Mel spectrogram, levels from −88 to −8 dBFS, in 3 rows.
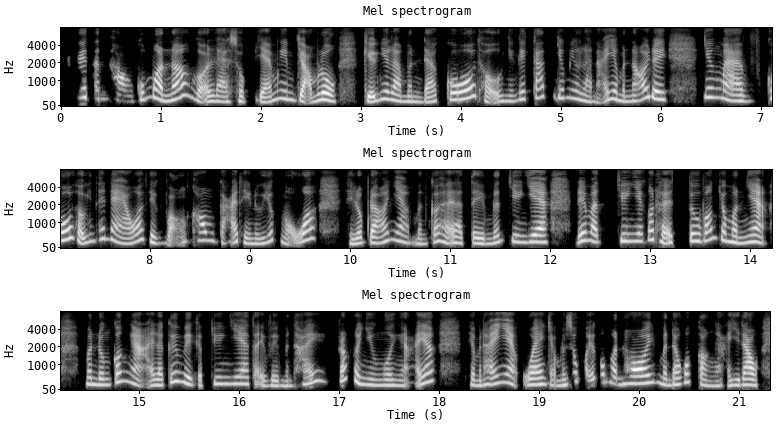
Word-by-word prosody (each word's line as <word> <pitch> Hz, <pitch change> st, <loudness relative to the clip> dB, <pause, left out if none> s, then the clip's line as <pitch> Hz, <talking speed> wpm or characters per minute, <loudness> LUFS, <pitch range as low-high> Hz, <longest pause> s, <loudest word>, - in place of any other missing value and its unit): cái 350 Hz, +1 st, 0 dB
tinh 295 Hz, -, -9 dB
thần 215 Hz, -3 st, -2 dB
của 265 Hz, -, -2 dB
mình 260 Hz, -10 st, +5 dB
á, 280 Hz, -, +5 dB, 0.2 s
gọi -, -, +2 dB
là, 195 Hz, -2 st, -1 dB
sụt 200 Hz, 0 st, -4 dB
giảm 185 Hz, +10 st, 0 dB
nghiêm 290 Hz, -4 st, -2 dB
trọng 235 Hz, -, +2 dB
luôn. 255 Hz, -4 st, +7 dB, 0.3 s
Kiểu 195 Hz, -1 st, +5 dB
như 290 Hz, +6 st, 0 dB
là 245 Hz, -5 st, +2 dB
mình 195 Hz, -2 st, -3 dB
đã 180 Hz, +3 st, 0 dB
cố 290 Hz, +7 st, +5 dB
thử 310 Hz, -, -2 dB
những 210 Hz, +2 st, -5 dB
cái 285 Hz, -, -1 dB
cách 335 Hz, +5 st, -4 dB
giống 335 Hz, 0 st, -3 dB
như 310 Hz, -3 st, -3 dB
là 220 Hz, -7 st, -2 dB
nãy 190 Hz, -, -5 dB
giờ 295 Hz, -, +2 dB
mình 205 Hz, -2 st, -3 dB
nói 215 Hz, +10 st, 0 dB
đi, 295 Hz, -5 st, +5 dB, 0.4 s
nhưng 360 Hz, -1 st, -1 dB
v -, -, -8 dB
mà 225 Hz, -6 st, +3 dB, 0.2 s
cố 335 Hz, +6 st, +5 dB
thử -, -, +4 dB
như 270 Hz, +5 st, -5 dB
thế 380 Hz, -, 0 dB
nào 235 Hz, -, -1 dB
á 305 Hz, -, +2 dB
thì 245 Hz, -, +2 dB
vẫn 245 Hz, -, -4 dB
không 310 Hz, -3 st, -2 dB
cải 255 Hz, -, -3 dB
thiện 210 Hz, -8 st, -3 dB
được 190 Hz, -, -3 dB
giấc 270 Hz, +7 st, -4 dB
ngủ 235 Hz, -, -2 dB
á. 325 Hz, -, +6 dB, 0.4 s
Thì 185 Hz, -, -1 dB
lúc 210 Hz, +3 st, 0 dB
đó 225 Hz, +3 st, +3 dB
nha, 285 Hz, -5 st, -2 dB
mình 185 Hz, -4 st, -7 dB
có 260 Hz, +8 st, -2 dB
thể 265 Hz, -, +1 dB
là 220 Hz, -, +1 dB
tìm 200 Hz, -2 st, -1 dB
đến 230 Hz, +5 st, -2 dB
chuyên 255 Hz, -3 st, -2 dB
gia, 255 Hz, 0 st, +5 dB, 0.3 s
để 290 Hz, +4 st, +3 dB
mà 270 Hz, -4 st, +3 dB, 0.2 s
chuyên 285 Hz, -2 st, -1 dB
gia 285 Hz, 0 st, -1 dB
có 345 Hz, +3 st, 0 dB
thể -, -, +2 dB, 0.2 s
tư 290 Hz, 0 st, +2 dB
vấn 310 Hz, +5 st, +1 dB
cho 315 Hz, -, +2 dB
mình 235 Hz, -5 st, +1 dB
nha. 250 Hz, -1 st, +4 dB, 0.3 s
Mình 250 Hz, -1 st, +1 dB
đừng 225 Hz, 0 st, 0 dB
có 330 Hz, -, +2 dB
ngại 255 Hz, -, -1 dB
là 215 Hz, -, +2 dB
cái 345 Hz, +9 st, -2 dB
việc 265 Hz, -8 st, 0 dB
gặp 190 Hz, -, -3 dB
chuyên 260 Hz, -1 st, -3 dB
gia 260 Hz, 0 st, 0 dB
tại 180 Hz, -, -5 dB
vì 190 Hz, 0 st, -2 dB
mình 185 Hz, -1 st, -5 dB
thấy 340 Hz, +9 st, -3 dB
rất 420 Hz, -, 0 dB
là -, -, +5 dB
nhiều 225 Hz, -3 st, -1 dB
người 210 Hz, 0 st, 0 dB
ngại 200 Hz, +7 st, -2 dB
á, 345 Hz, +3 st, +3 dB, 0.4 s
thì 215 Hz, -, -1 dB
mình 195 Hz, -, -2 dB
thấy 240 Hz, +4 st, +2 dB
nha 290 Hz, -5 st, +1 dB
quan 230 Hz, +2 st, +3 dB
trọng 205 Hz, -3 st, -5 dB
đến 210 Hz, -, 0 dB
sức 350 Hz, -, -7 dB
khỏe -, -, -2 dB
của 310 Hz, -, -3 dB
mình 255 Hz, -3 st, -1 dB
thôi, 275 Hz, +2 st, +8 dB
mình 230 Hz, -5 st, -1 dB
đâu 235 Hz, 0 st, +1 dB
có 320 Hz, -, +1 dB
cần 210 Hz, -4 st, -2 dB
ngại 185 Hz, +2 st, -6 dB
gì 210 Hz, -, 0 dB
đâu. 220 Hz, -1 st, +6 dB
255 Hz, 310 wpm, -21 LUFS, 210-295 Hz, 0.4 s, thôi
